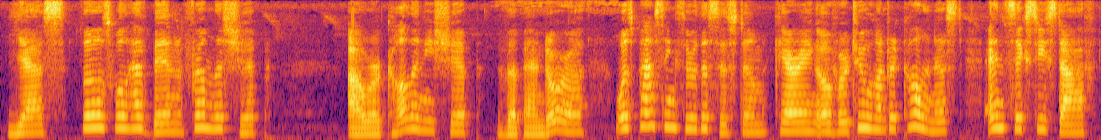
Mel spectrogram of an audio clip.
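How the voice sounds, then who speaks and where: A woman's voice: medium pitch, close to an everyday voice. Woman playing a caring, devoted robot companion. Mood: friendly, reassuring. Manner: chatty, soothing, addressing listener as human friend. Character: friendly, caring, obsessively devoted sentient robot crewmate. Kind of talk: scripted ASMR roleplay addressed to the listener.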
